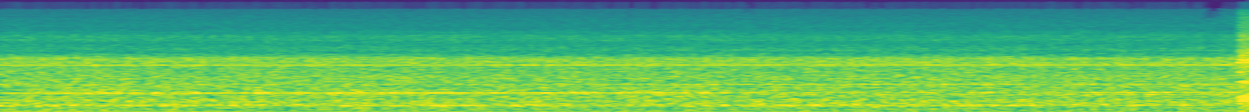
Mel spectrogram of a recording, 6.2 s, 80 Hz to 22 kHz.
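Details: Tronxy X5S 3D printer hot end cooling fan after replacing the whiny stock fan with a Noctua NF-A4x10 FLX. Microphone about six inches away, printer idle and not heating. Soft steady airy hum, much quieter, with no whine.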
